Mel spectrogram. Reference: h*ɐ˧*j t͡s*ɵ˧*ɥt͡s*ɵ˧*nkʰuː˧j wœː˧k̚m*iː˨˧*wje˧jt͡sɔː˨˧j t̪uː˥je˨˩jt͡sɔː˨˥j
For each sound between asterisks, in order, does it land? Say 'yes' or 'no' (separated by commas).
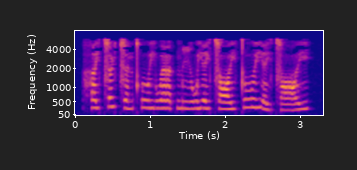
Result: yes, no, no, yes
